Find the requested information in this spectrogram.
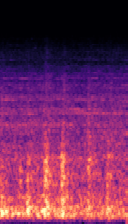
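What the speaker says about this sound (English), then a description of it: "Of course the train's going to go by." A train passing on a track beside a small green space, a loud, close rumble with a rhythmic clickety-clack of wheels over rail joints that carries on without a break.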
